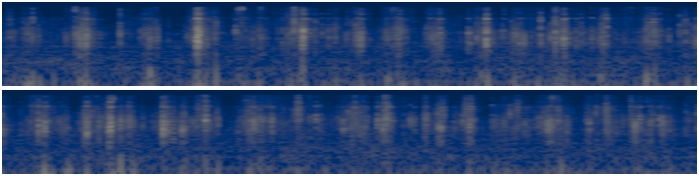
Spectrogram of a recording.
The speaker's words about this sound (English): Where I just kind of type? This is harder with long nails, but you know, just sort of typing it out, or do you like this better?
